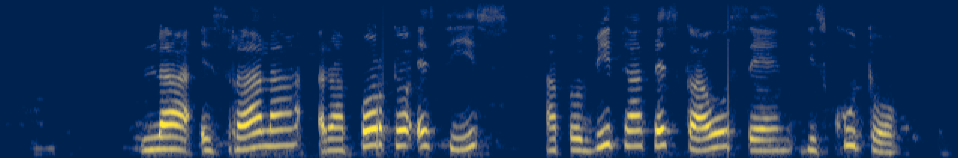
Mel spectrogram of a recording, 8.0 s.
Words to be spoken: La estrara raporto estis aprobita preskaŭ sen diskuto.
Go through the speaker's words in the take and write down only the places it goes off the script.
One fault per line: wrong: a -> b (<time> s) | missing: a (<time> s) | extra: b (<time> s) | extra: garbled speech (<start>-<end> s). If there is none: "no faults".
no faults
